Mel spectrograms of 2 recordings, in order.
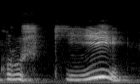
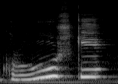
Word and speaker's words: кружки: из этого упражнения Да от ударения в слове зависит его значение если мы говорим кружки это то что проводится в школе хобби занимательный интересные занятия да А если мы говорим кружки это посуда кружка а теперь выполним эти задания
